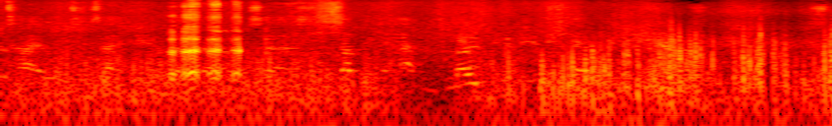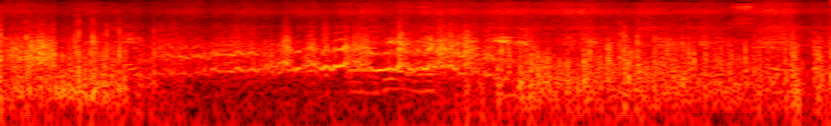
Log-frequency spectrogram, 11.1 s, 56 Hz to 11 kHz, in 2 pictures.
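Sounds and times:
boat engine rumble: 0.0s - 11.0s
wind on microphone: 0.0s - 11.0s.

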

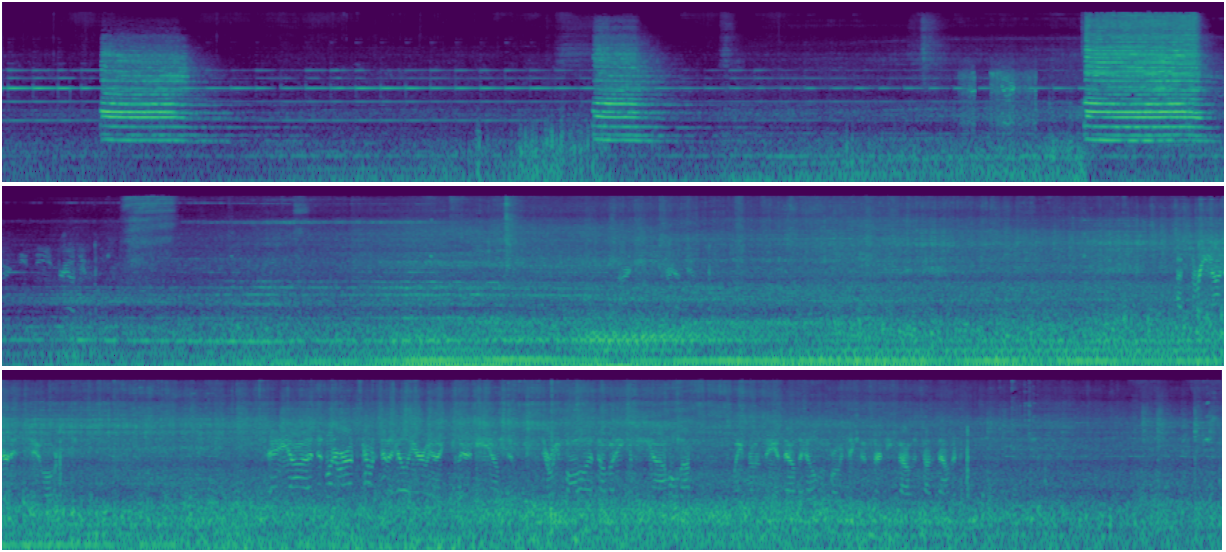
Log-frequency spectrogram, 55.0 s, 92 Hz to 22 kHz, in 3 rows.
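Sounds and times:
train horn blasts: 1.5s - 3.4s, 8.8s - 10.4s, 16.2s - 28.1s
locomotive engine rumble: 1.5s - 54.9s
freight cars rolling: 20.8s - 54.9s.

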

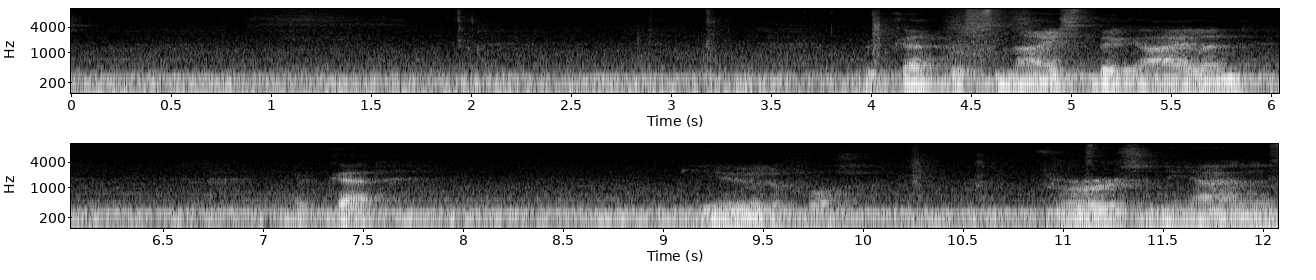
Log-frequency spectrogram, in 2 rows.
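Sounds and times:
low room hum and rumble: 0.0s - 12.0s.

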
